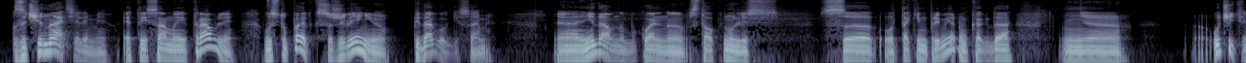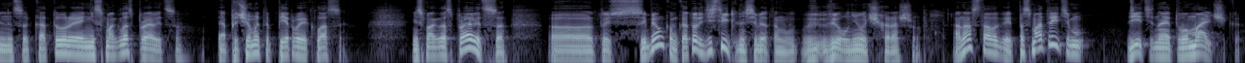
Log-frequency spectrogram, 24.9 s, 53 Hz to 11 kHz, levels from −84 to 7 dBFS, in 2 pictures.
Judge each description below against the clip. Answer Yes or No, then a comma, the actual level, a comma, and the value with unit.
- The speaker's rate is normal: Yes, average, 120 wpm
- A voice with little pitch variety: No, average, 5.2 semitones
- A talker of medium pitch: No, very low, 85 Hz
